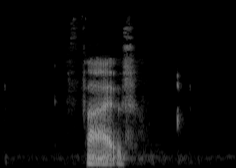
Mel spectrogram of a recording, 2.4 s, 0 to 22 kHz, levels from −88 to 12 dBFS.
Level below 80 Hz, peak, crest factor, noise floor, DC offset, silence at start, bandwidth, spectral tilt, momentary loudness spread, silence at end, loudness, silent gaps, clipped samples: -78 dBFS; -14 dBFS; 24 dB; -79 dBFS; under 0.1%; 0.85 s; 15 kHz; -4.5 dB/octave; 23 LU; 1 s; -33 LUFS; none; under 0.1%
